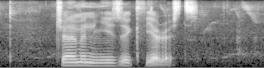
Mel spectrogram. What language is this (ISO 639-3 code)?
eng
